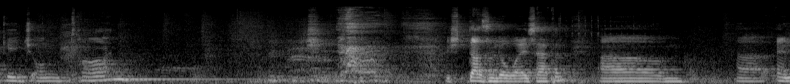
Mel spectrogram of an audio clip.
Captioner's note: laugh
